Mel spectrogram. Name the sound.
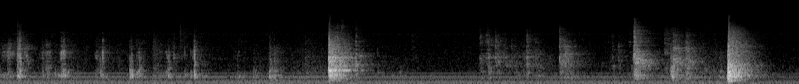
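door being closed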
